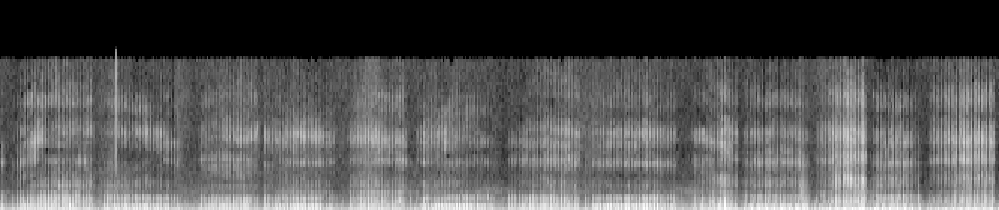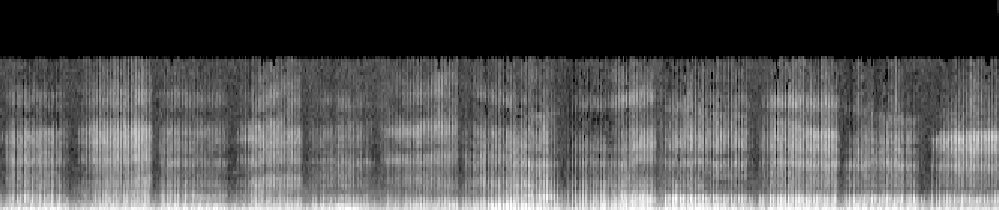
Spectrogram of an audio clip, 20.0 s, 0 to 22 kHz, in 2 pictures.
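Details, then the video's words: Six-month-old kitten Tora purring while cuddled, kissed and given head scratches, captured on a 3Dio binaural mic. A steady low rumbling purr pulses with each breath, roughly once a second, with soft scratching and kissing sounds on top. "Cat Purring"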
